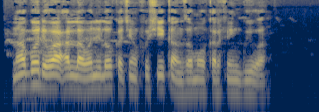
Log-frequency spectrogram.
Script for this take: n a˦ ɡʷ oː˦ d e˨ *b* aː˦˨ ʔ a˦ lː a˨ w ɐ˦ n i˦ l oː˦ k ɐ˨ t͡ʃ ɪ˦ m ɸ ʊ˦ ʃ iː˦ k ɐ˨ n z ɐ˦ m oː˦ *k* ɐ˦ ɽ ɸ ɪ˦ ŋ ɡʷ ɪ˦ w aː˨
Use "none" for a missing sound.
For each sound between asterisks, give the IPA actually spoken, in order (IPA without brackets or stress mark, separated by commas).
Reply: w, k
